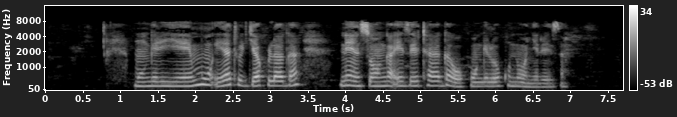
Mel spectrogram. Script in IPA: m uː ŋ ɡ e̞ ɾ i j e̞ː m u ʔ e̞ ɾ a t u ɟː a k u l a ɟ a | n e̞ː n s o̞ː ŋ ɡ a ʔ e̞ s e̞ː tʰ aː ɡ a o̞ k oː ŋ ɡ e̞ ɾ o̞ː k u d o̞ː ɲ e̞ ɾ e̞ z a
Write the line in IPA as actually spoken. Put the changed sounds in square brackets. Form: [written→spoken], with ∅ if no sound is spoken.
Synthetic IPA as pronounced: m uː ŋ ɡ e̞ ɾ i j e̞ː m u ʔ e̞ ɾ a t u ɟː a k u l a [ɟ→ɡ] a | n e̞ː n s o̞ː ŋ ɡ a ʔ e̞ [s→z] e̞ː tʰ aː ɡ a o̞ k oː ŋ ɡ e̞ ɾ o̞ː k u [d→n] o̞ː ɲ e̞ ɾ e̞ z a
